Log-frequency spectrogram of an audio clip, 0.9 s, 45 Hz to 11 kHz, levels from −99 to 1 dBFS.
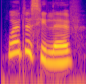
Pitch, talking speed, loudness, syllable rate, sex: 250 Hz, 280 wpm, -13 LUFS, 7.1 syllables/s, female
